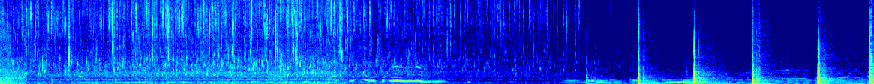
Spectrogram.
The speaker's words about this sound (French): Il arrose les plantes.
